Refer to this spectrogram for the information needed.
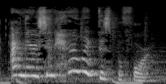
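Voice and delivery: high-pitched gushing astonishment; mock amazement. Acts out an amazed stranger.

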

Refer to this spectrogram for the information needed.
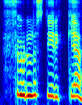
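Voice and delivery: high, mock-echoing titter; giggly. A narrator's reading. Tipsy woman echoing his popcorn instructions, giggly. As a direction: echo it high, with a touch of giggle. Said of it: "fniste Ellen".

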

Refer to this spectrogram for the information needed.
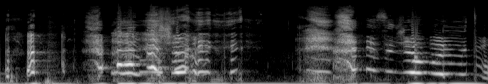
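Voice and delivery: chorando de rir, lento e agudo; laughing through tears; crying with laughter. Real, not acted. Laughing so hard she cries. (chorando de rir)

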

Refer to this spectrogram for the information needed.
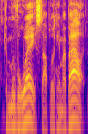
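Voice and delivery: ordinary talk

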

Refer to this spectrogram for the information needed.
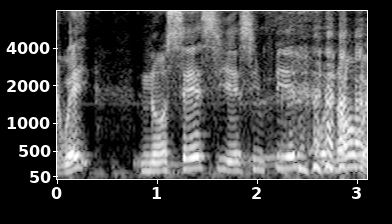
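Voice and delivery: slow, high, dithering voice; drawn-out unsure shrug; mock clueless partner. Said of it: "y decir".

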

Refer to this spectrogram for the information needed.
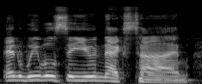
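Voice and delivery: slow, loud announcer sign-off; show sign-off. Acted. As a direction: draw out the farewell like a host.

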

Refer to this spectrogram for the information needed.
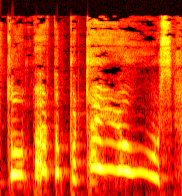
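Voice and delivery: squeaky, very high mock Irish; botched Irish accent. Podcaster mocking the potato-loving hotel man, squeaky bad Irish accent. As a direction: shoot up into a silly Irish squeal. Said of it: "what fucking accent I was aiming for".

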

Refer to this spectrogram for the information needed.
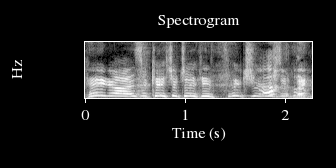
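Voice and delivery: high squeaky imitation; mock ditzy voice. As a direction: imitate her, high and giddy. Zoe's silly group message quoted.

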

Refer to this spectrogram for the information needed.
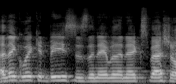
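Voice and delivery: ordinary delivery

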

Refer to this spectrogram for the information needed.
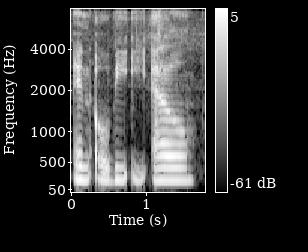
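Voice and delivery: slow, letter-by-letter spelling; measured pace, each letter separate; spelled out. Real, not acted. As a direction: spell it carefully for listeners. Spelling out her website slowly.

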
